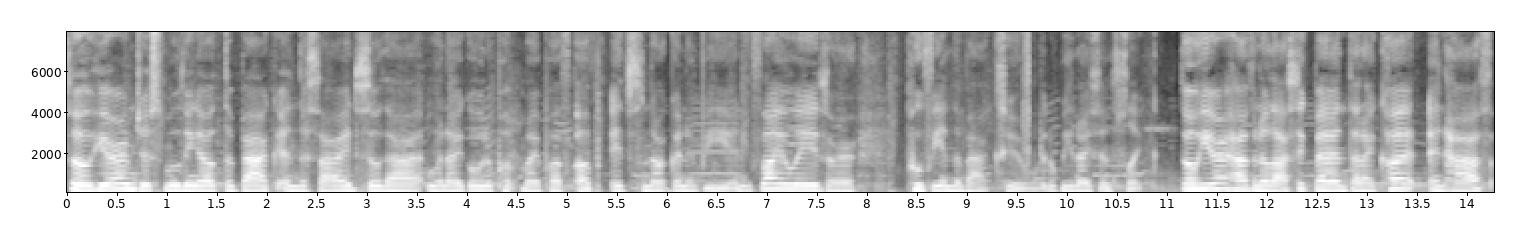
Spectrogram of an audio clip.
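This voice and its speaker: Music plays behind a woman with a fairly high pitch. She speaks at a moderate pace in a monotone, flat intonation. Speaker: natural hair tutorial creator. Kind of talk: hair tutorial voiceover.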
